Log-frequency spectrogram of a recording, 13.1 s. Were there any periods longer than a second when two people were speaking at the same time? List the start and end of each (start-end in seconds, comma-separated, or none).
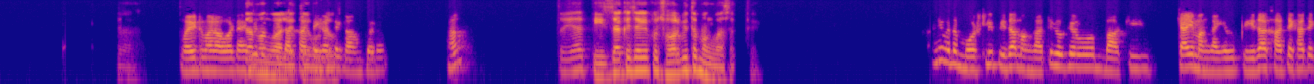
1.8-3.4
